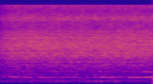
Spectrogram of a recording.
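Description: A steady low motor hum with an even hiss over it.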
